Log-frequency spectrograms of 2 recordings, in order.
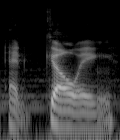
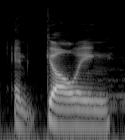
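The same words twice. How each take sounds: The two takes are said the same way.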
